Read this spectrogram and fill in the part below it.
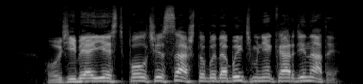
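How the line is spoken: Madman speaking angrily. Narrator (Russian): зло проговорил сумасшедший

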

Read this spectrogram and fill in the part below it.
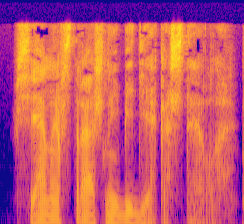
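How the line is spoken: Cold. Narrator (Russian): холодно сказал Ларт

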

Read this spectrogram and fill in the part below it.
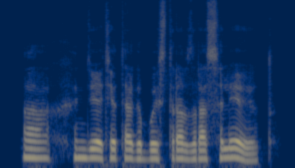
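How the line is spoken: Sigh. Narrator (Russian): вздохнула она

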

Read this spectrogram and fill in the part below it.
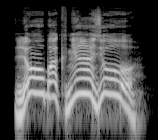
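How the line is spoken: Ecstatic shout from crowd. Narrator (Russian): восторженно закричал кто-то из толпы

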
